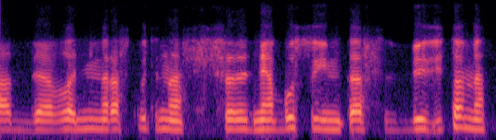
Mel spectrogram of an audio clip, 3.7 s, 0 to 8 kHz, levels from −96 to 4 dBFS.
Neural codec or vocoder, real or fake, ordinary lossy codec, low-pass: none; real; Opus, 16 kbps; 7.2 kHz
